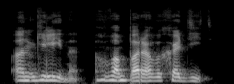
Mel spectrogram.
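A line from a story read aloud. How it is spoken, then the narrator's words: Warm laughter. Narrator (Russian): закончил свою мысль он и тепло засмеялся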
